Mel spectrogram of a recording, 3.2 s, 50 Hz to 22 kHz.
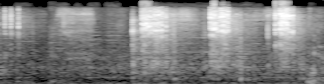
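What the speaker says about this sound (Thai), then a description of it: "ใช้บล็อกเบอร์ 12 นะครับ เนี่ยใส่เข้าไปนะฮะ หาเหลี่ยมก่อนปุ๊บหลังจากนั้นก็ทำการขันออกมาเลยฮะ" A 12 mm socket wrench loosening the battery bolt under the seat of a Honda Monkey motorcycle gives a few short rasping, ratcheting bursts, close and fairly loud, with quieter metallic fiddling between them.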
